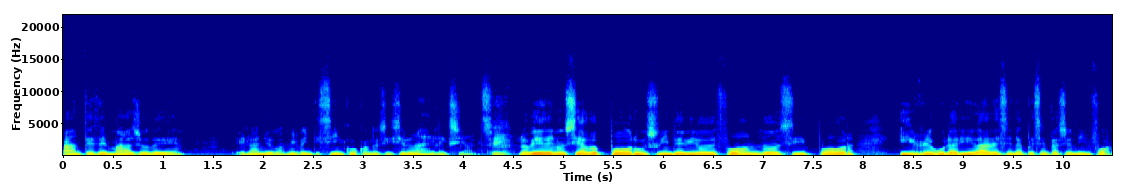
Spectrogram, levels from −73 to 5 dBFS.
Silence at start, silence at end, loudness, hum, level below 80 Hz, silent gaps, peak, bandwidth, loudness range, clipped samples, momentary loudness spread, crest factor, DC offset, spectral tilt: 0 s; 0 s; -25 LUFS; none; -50 dBFS; none; -10 dBFS; 12 kHz; 5 LU; under 0.1%; 9 LU; 16 dB; under 0.1%; -8 dB/octave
